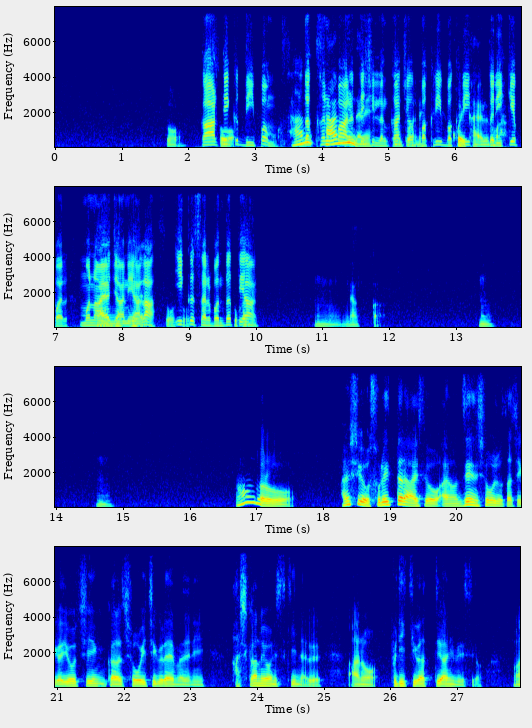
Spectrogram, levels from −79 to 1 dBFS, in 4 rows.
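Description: Nothing in this speech recording stood out as a technical problem on listening.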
